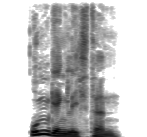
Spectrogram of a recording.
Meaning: 1. superlative degree of umgänglich 2. inflection of umgänglich: strong genitive masculine/neuter singular superlative degree
- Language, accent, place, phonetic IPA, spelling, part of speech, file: German, Germany, Berlin, [ˈʊmɡɛŋlɪçstn̩], umgänglichsten, adjective, De-umgänglichsten.ogg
